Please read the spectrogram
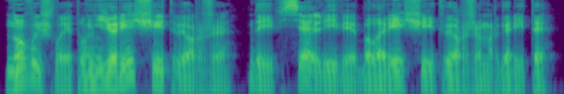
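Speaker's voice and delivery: ordinary delivery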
